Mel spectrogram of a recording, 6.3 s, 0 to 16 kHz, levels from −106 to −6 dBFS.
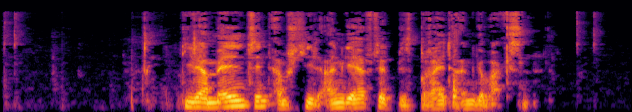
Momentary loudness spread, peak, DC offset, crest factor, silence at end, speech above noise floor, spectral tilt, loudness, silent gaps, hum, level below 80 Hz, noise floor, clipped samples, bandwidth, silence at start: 20 LU; -8 dBFS; under 0.1%; 18 dB; 1.05 s; 56 dB; -5.5 dB/octave; -24 LUFS; none; none; -56 dBFS; -79 dBFS; under 0.1%; 11.5 kHz; 1.4 s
